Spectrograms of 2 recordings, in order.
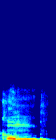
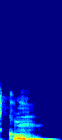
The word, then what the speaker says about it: comb: It's not comb. It's comb. So we have silent consonant.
